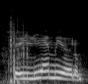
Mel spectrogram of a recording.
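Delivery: ordinary delivery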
